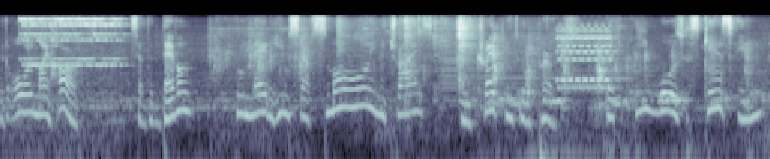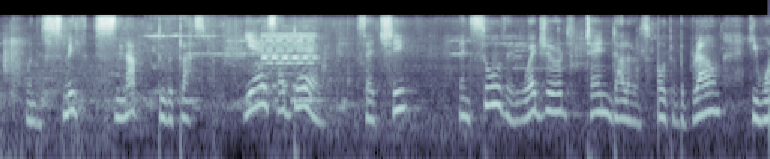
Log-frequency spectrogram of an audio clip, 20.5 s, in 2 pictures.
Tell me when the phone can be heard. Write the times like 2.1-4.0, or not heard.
0.1-1.8, 7.4-8.5, 13.8-14.9.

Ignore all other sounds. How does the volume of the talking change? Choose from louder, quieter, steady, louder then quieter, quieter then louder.
steady.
